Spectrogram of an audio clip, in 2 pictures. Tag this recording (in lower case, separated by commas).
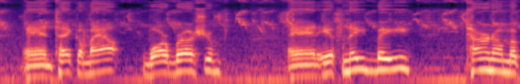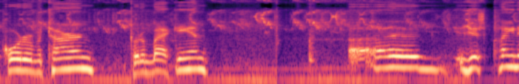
bird song, chirp, bird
